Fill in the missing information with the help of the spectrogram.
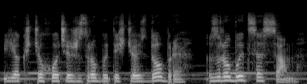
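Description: A man playing a guarded young werewolf, audiobook character voice, fairly high for a man, matter-of-fact, strong music underneath. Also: moderate pace, close to an everyday voice.

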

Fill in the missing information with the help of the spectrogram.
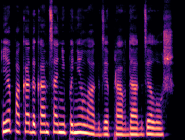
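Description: A woman narrating an audiobook chapter in a measured, even reading. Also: mid-range voice, clean tone, no echo, clean studio sound. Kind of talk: scripted narration.

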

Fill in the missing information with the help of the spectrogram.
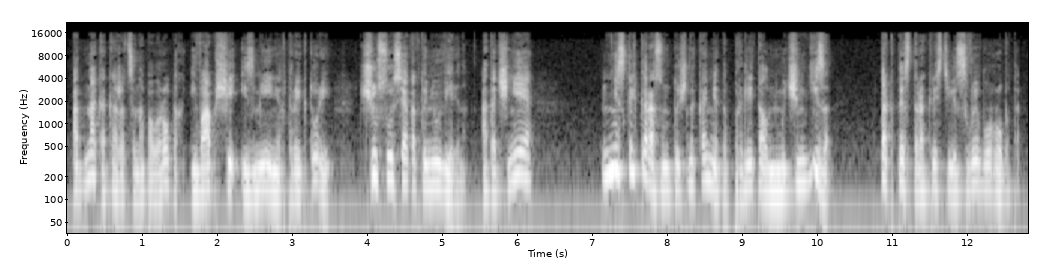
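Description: A man narrating an audiobook in an even storytelling manner. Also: medium pitch, breathy edge.

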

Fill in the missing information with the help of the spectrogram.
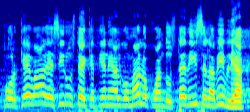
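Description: High-voiced preacher in a reverberant hall. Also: male voice, moderate pace. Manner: storytelling, rising to loud exhortation. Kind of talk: sermon.

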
